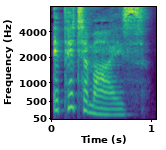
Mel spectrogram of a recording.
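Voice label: "epitomize", British English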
